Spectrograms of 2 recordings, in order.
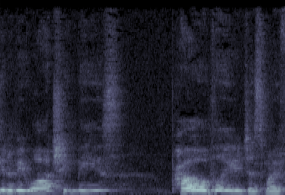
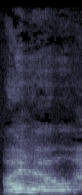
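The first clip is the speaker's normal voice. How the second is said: tearful; 3 semitones higher, 6 dB louder, much slower than usual. Real, not acted. Gathering herself after crying.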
